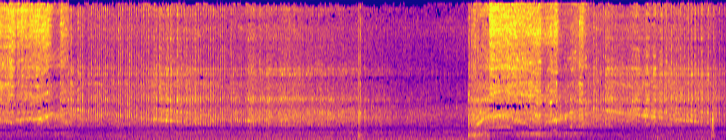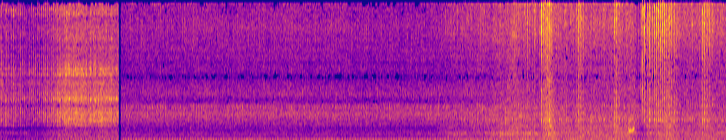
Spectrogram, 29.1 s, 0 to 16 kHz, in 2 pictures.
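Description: The small gasoline engine of a Timbery M100 portable bandsaw mill running steadily while the band blade cuts through a log as the mill head is pushed along its track. There is a brief drop in loudness about halfway through.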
